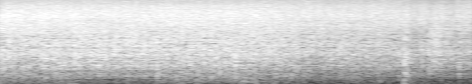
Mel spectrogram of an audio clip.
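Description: A loud, continuous hiss of steam escaping under pressure, steady for a few seconds, with no voices or other sounds.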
